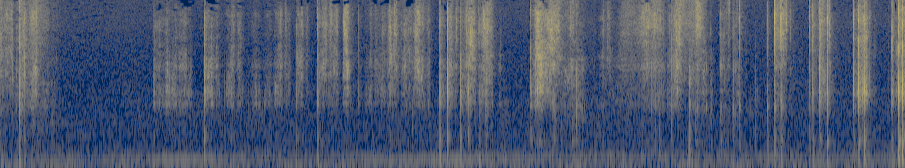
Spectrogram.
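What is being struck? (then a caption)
Plastic spray bottle. Fingernails tap and scratch the body and blue plastic spray nozzle of a hollow, medium green plastic detangler spray bottle held in hand. Bright, dry scratching bursts and quick tapping clicks come in uneven clusters over a faint low hum, ending with a few sharper taps.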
